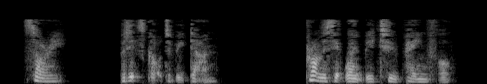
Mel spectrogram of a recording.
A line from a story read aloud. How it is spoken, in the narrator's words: Kate whispers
